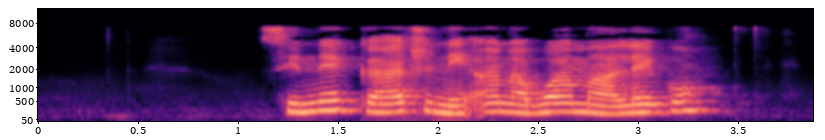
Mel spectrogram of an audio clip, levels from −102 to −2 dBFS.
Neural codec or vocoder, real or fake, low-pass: codec, 16 kHz, 2 kbps, X-Codec, WavLM features, trained on Multilingual LibriSpeech; fake; 7.2 kHz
